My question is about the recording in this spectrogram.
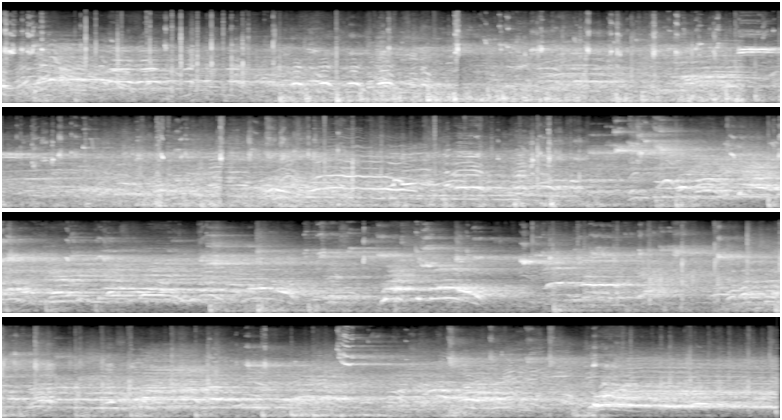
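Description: Live game sound in a gymnasium: a basketball dribbling and bouncing on the hardwood floor amid the shouts and chatter of players, coaches and spectators.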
